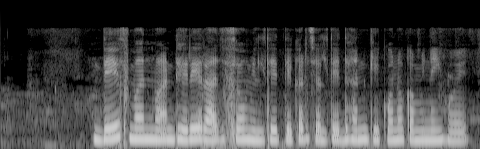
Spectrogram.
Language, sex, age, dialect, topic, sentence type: Chhattisgarhi, female, 56-60, Northern/Bhandar, banking, statement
